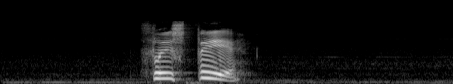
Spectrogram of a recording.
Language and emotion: Russian, angry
